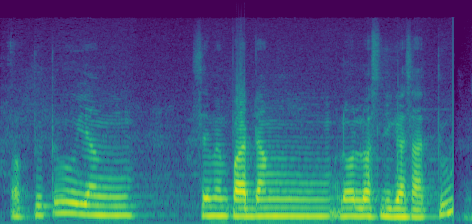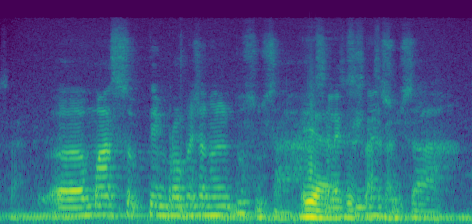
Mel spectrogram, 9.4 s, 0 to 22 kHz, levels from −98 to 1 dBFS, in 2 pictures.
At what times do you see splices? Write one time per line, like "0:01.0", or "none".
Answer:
0:04.5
